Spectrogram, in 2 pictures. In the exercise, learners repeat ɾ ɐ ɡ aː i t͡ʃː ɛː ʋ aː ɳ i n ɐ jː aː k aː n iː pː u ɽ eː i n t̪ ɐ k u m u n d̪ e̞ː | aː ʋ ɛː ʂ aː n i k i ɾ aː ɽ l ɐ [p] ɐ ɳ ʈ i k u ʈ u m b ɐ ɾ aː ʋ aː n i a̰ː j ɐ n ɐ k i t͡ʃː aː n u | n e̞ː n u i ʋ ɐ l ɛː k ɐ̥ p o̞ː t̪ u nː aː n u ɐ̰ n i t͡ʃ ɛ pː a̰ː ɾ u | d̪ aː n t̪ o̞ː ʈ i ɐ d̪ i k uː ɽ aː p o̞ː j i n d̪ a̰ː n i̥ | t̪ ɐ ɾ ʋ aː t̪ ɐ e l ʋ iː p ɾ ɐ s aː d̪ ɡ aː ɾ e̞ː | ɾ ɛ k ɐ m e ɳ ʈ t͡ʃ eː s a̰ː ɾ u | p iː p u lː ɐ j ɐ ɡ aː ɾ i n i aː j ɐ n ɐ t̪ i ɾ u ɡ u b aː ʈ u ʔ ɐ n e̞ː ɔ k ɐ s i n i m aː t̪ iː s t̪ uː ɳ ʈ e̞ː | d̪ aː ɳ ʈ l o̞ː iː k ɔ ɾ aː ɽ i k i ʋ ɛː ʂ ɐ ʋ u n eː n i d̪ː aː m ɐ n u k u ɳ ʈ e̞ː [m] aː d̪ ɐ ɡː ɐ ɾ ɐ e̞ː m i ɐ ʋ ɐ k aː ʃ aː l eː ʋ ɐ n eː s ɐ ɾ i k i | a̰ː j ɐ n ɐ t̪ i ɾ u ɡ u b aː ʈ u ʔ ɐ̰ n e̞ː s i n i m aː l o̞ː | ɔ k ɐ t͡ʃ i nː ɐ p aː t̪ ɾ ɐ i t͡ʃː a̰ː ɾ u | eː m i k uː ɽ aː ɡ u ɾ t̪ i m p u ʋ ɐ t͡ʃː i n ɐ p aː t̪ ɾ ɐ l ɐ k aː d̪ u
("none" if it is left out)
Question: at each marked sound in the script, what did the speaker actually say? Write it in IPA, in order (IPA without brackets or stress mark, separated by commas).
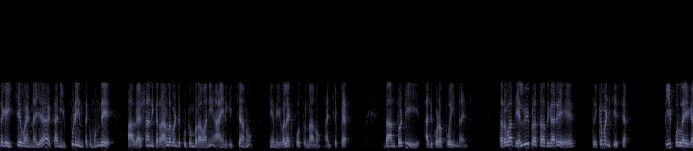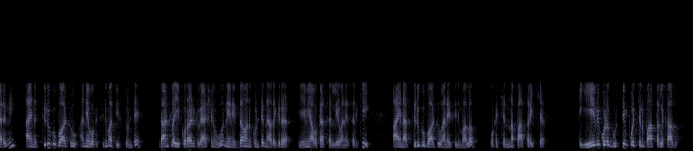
b, n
